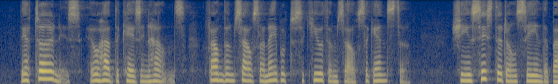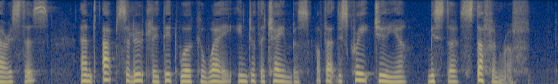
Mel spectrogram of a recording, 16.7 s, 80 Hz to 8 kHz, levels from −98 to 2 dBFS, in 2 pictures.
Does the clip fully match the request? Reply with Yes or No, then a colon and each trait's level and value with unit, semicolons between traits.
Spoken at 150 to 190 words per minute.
No: slow, 135 wpm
